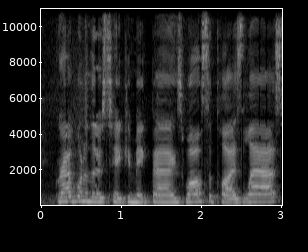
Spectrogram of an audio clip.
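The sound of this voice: Delivered in an unforced reading voice, the speech has fairly even intonation.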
